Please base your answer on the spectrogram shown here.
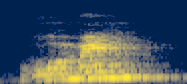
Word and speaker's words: women: Okay, now you see from here, man, men, women, women, WOMAN, WOMEN, women, women. We have to pronounce like this.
